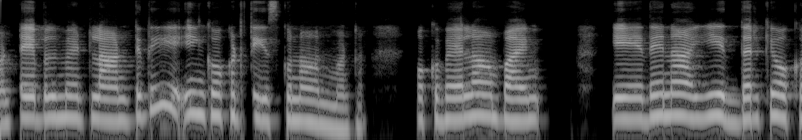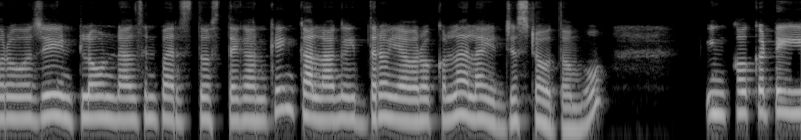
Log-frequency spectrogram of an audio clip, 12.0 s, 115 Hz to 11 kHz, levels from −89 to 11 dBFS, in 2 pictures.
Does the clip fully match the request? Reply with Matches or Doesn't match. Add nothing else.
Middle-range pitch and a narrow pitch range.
Doesn't match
